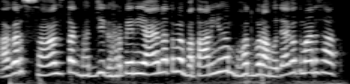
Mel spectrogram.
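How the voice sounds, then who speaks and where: Protective cartoon mum played by a performer, very high voice, brisk delivery, firm with her family. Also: sharp tone. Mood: warning. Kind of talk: comedy cartoon dialogue.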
